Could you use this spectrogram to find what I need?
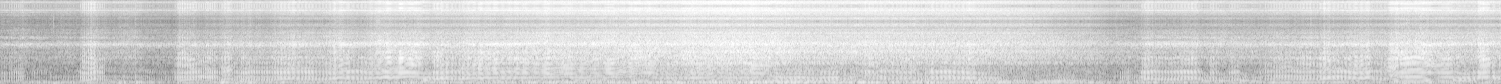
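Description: A dirt bike engine revs and whines up and down close by.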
